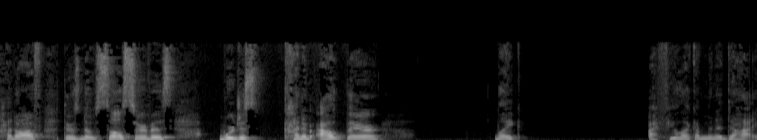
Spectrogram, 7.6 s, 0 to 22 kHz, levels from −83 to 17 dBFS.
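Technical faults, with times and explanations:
3.48 s to 7.57 s, sudden gain jump: at 3.48 s the speech and the background noise drop together by about 6 dB, with no fade, and stay at that lower level to the end. The cause is likely a digital gain change applied between one sample and the next without a ramp. On the waveform the envelope steps down abruptly to about half its height. On a spectrogram every frequency band darkens at once along a vertical boundary.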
